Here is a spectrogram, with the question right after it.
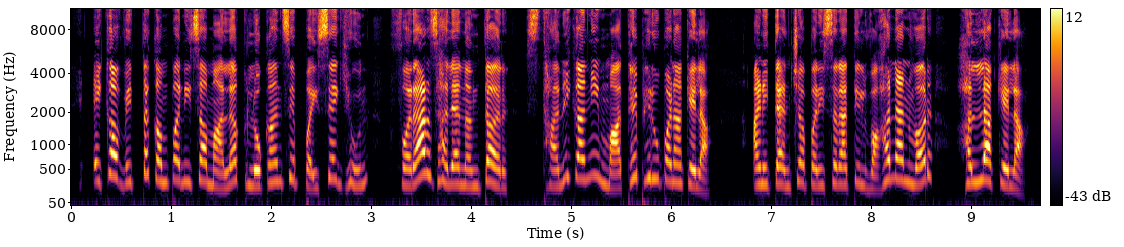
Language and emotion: Marathi, angry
